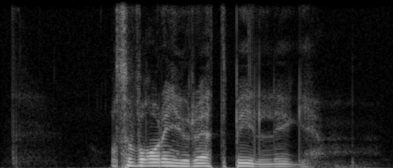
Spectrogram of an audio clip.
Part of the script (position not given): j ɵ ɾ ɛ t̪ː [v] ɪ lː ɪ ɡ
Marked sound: incorrect: b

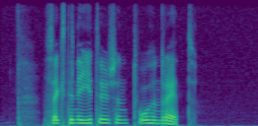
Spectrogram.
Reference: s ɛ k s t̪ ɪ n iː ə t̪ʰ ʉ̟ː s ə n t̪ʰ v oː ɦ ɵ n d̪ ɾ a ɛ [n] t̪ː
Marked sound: incorrect: none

